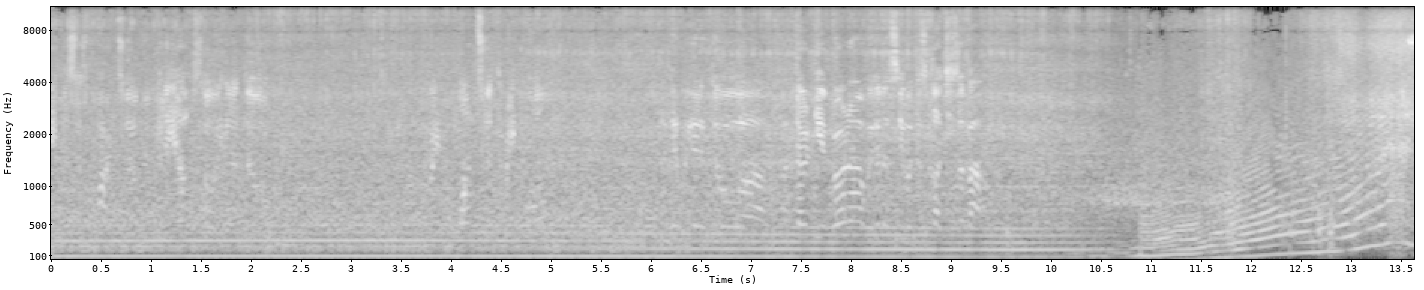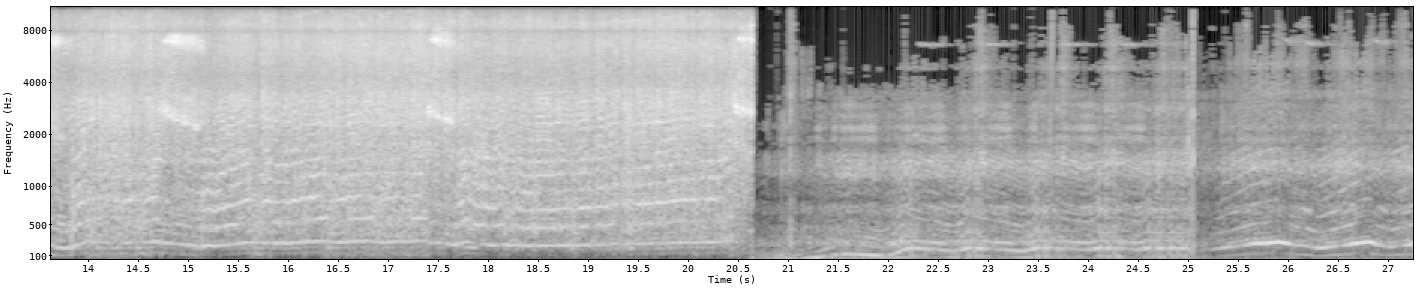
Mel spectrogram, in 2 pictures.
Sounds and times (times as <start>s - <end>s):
Car: 0.0s - 27.2s
Accelerating, revving, vroom: 10.8s - 20.6s, 21.3s - 27.2s.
